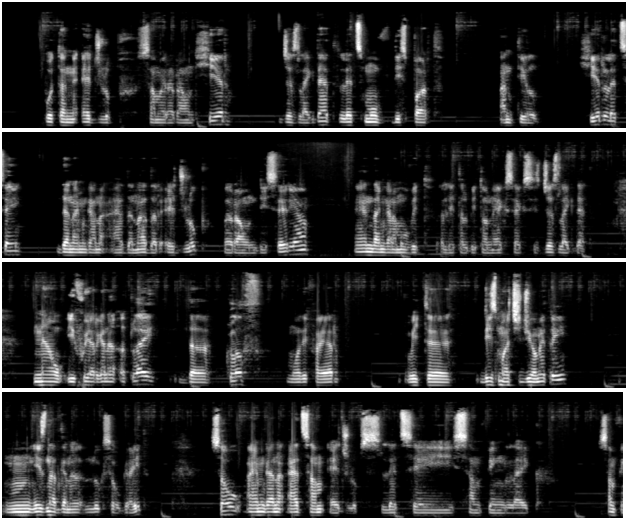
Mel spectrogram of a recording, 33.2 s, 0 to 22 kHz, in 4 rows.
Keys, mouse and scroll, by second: 0.0 ctrl+r, 1.9 click, 2.2 click, 3.2 click, 3.8 shift+middle click, 4.2-4.5 scroll up 2, 4.5 g, 7.6 click, 7.9 middle click, 9.0 ctrl+r, 10.6 click, 11.8 click, 12.8 g, 13.1 x, 14.7 click, 15.1 middle click, 15.7 shift+middle click, 16.0 middle click, 16.8-17.1 scroll down 1, 17.1-18.7 middle drag, 21.5 middle click, 21.9 shift+middle click, 25.2 middle click, 25.2 scroll up 1, 27.7 ctrl+r, 33.0 right click.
